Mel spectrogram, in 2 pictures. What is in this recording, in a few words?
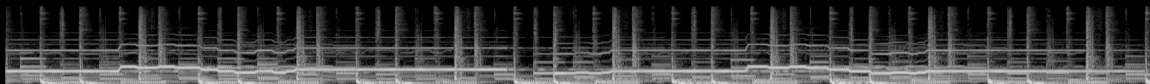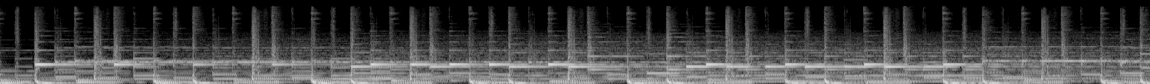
Guitar Instrumental Ringtone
